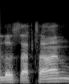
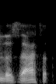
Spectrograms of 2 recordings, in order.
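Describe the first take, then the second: First: It is said with a German pronunciation. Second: It is said with a British pronunciation. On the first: "Germans would say Losartan" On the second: "the British say Losartan"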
